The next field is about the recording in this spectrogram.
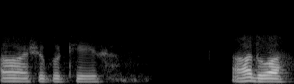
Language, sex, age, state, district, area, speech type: Kashmiri, male, 18-30, Jammu and Kashmir, Ganderbal, rural, conversation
